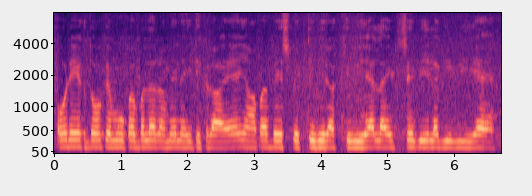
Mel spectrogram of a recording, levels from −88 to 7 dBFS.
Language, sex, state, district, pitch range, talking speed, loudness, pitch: Hindi, male, Uttar Pradesh, Shamli, 140-145 Hz, 230 wpm, -13 LUFS, 140 Hz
